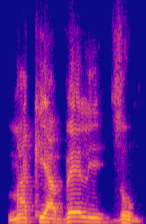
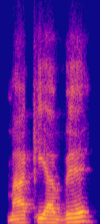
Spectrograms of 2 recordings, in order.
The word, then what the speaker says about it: Machiavellianism: Then number 2, under the dark triad, we have Machiavellism. Machiavellianism. Those who are doing English literature, there's a writer called Machiavellian. So we are saying Machiavellianism. Sorry, Machiavellianism. Machiavellianism.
